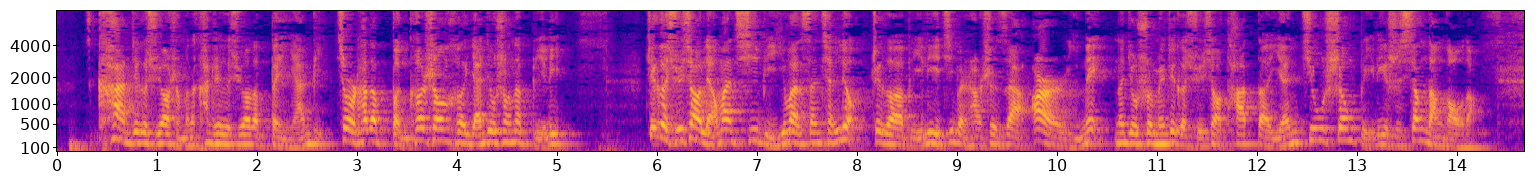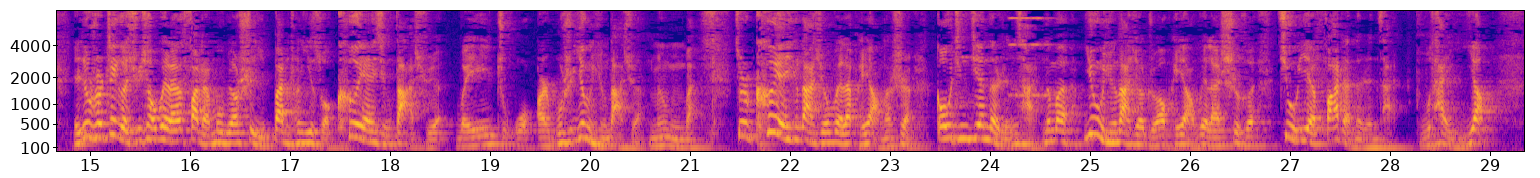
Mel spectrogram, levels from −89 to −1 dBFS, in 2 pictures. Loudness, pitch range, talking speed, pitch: -19 LUFS, 135-200 Hz, 325 characters per minute, 165 Hz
